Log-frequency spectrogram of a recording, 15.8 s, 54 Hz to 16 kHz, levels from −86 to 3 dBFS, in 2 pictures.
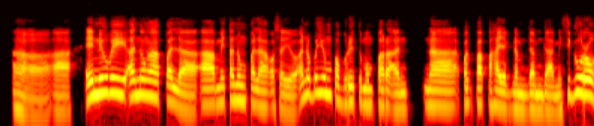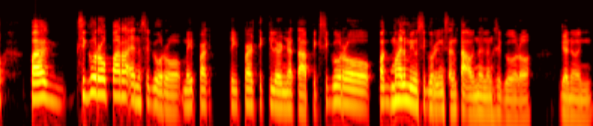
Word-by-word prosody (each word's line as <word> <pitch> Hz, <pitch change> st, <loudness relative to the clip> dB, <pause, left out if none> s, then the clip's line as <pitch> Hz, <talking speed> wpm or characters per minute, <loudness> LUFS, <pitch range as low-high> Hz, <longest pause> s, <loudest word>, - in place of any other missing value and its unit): Oo, 100 Hz, -7 st, -2 dB
ah, 110 Hz, -1 st, 0 dB, 0.2 s
anyway 235 Hz, +4 st, +4 dB
ano 220 Hz, +1 st, +2 dB
nga 200 Hz, -2 st, +3 dB
pala, 130 Hz, -11 st, +1 dB
ah, 150 Hz, 0 st, +4 dB
may 160 Hz, +1 st, -5 dB
tanong 175 Hz, -1 st, -1 dB
pala 145 Hz, -5 st, -1 dB
ako 135 Hz, -, -4 dB
sayo, 115 Hz, -4 st, -4 dB
ano 235 Hz, -, +1 dB
ba 245 Hz, -, +1 dB
yung 245 Hz, -3 st, -1 dB
paborito 165 Hz, -2 st, -2 dB
mong 145 Hz, -2 st, -4 dB
paraan 125 Hz, -4 st, 0 dB, 0.2 s
na 140 Hz, -2 st, +1 dB
pag-papahayag 145 Hz, -4 st, 0 dB
ng 120 Hz, -2 st, -4 dB
damdamin? 115 Hz, -2 st, -2 dB
Siguro, 225 Hz, -, +4 dB, 0.3 s
pag, 200 Hz, 0 st, +9 dB, 0.4 s
siguro 230 Hz, 0 st, +4 dB
para 215 Hz, -3 st, +2 dB
ano 165 Hz, -3 st, -3 dB
siguro 125 Hz, -9 st, -4 dB
may 135 Hz, -, -4 dB
par 145 Hz, -3 st, -3 dB, 0.5 s
particular 145 Hz, -2 st, -3 dB
na 125 Hz, 0 st, -3 dB
topic 115 Hz, -3 st, -2 dB
siguro 155 Hz, -5 st, 0 dB
pag 160 Hz, 0 st, +1 dB
mahal 180 Hz, +2 st, +3 dB
mo 165 Hz, -, +1 dB
yung 145 Hz, -, -1 dB
siguro 130 Hz, -2 st, -6 dB
yung 125 Hz, -, -5 dB
isang 115 Hz, -, -6 dB
tao 105 Hz, -3 st, 0 dB
na 105 Hz, 0 st, -5 dB
lang 105 Hz, -, -7 dB
siguro 95 Hz, -3 st, -8 dB, 0.3 s
ganun. 95 Hz, -1 st, -8 dB
145 Hz, 175 wpm, -23 LUFS, 120-180 Hz, 0.5 s, pag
